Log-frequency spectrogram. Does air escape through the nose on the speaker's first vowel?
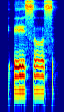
no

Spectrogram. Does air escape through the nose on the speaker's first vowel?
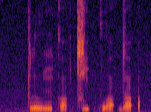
no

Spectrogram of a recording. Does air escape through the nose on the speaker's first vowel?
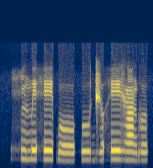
yes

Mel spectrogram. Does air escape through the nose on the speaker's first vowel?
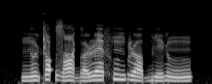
yes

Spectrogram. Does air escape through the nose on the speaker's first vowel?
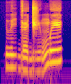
no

